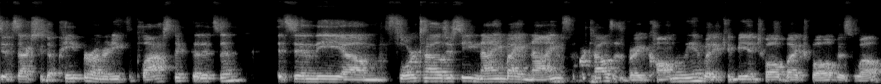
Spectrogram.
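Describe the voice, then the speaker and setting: Lively intonation marks a man's plain, everyday voice, spoken at a medium pitch and fairly quick pace in a Canadian accent. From northern British Columbia, Canada. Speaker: renovation contractor and house flipper. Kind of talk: casual interview.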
